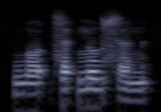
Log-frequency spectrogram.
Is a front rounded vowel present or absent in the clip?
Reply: absent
